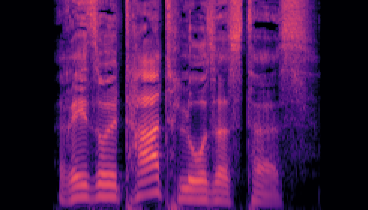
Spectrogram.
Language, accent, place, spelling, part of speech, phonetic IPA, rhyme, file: German, Germany, Berlin, resultatlosestes, adjective, [ʁezʊlˈtaːtloːzəstəs], -aːtloːzəstəs, De-resultatlosestes.ogg
- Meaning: strong/mixed nominative/accusative neuter singular superlative degree of resultatlos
